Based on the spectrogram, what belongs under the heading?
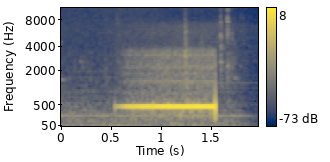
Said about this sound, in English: Okay, so I'm just going to dial 0 and see if we get a New York telephone operator. Just don't try and get the long distance operator.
